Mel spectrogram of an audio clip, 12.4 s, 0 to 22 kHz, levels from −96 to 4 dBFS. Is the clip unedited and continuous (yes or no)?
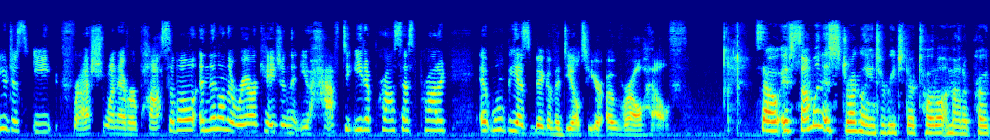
yes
